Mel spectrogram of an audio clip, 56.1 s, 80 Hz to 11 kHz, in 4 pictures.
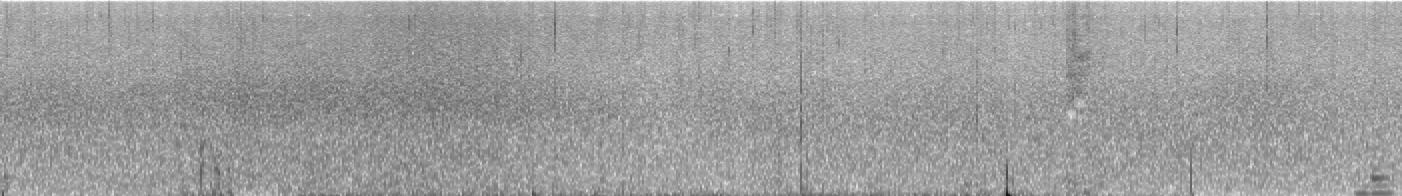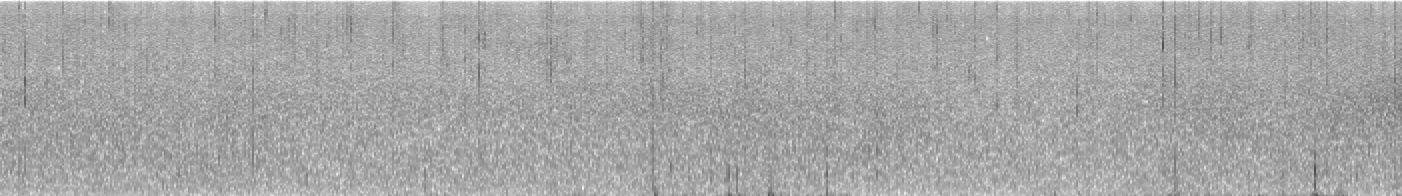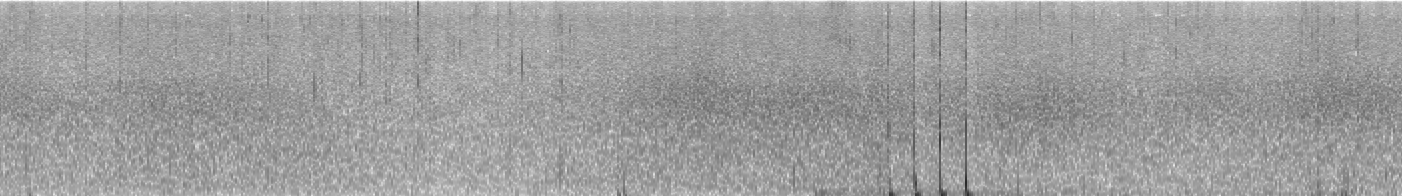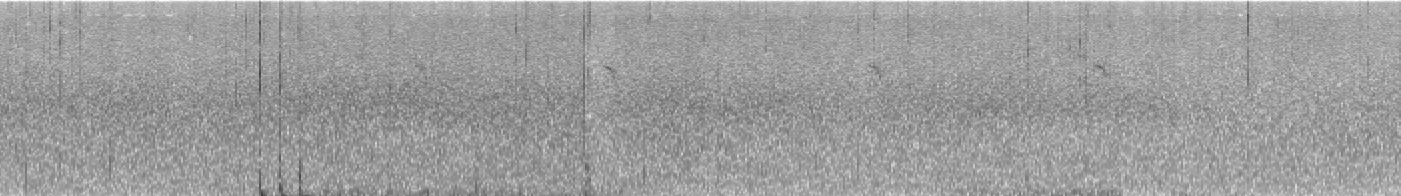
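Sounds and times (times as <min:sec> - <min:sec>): steady rain falling: 0:00.0 - 0:56.0
sharp knocks: 0:36.2 - 0:37.9, 0:44.6 - 0:45.3.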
